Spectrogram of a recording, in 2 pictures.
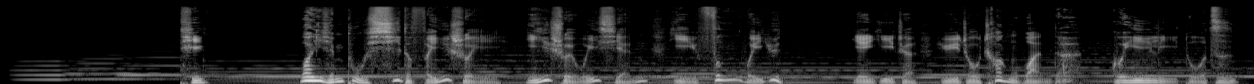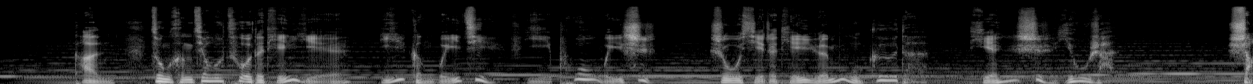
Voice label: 男, 宣传片; 马店

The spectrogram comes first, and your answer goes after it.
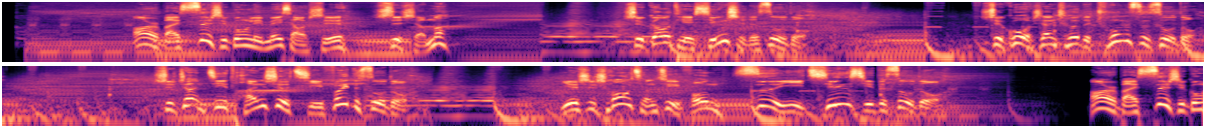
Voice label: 男 汽车广告 年轻激情; 欧尚Z6

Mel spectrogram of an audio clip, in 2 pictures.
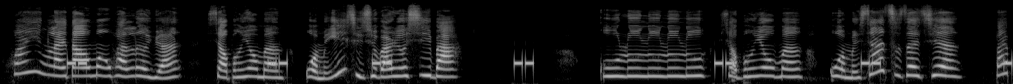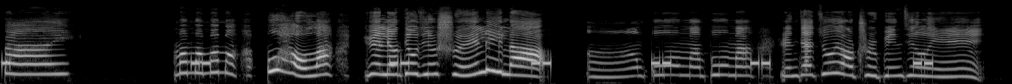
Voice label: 女 游戏 萝莉音; 梦幻乐园

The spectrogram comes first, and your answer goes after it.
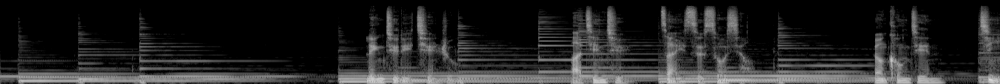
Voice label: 男 深情感人; 卡萨帝

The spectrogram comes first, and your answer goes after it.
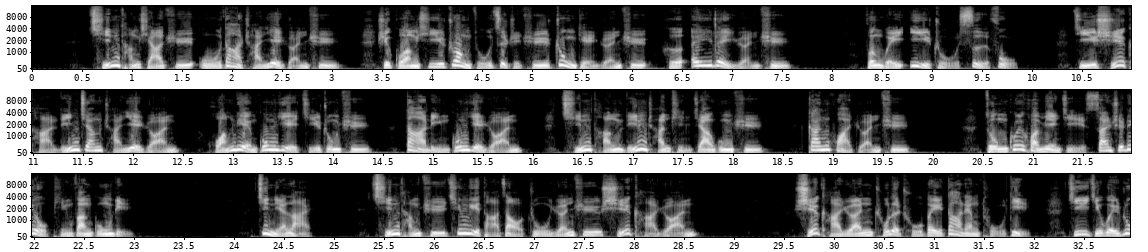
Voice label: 男 地产 覃塘园区标房

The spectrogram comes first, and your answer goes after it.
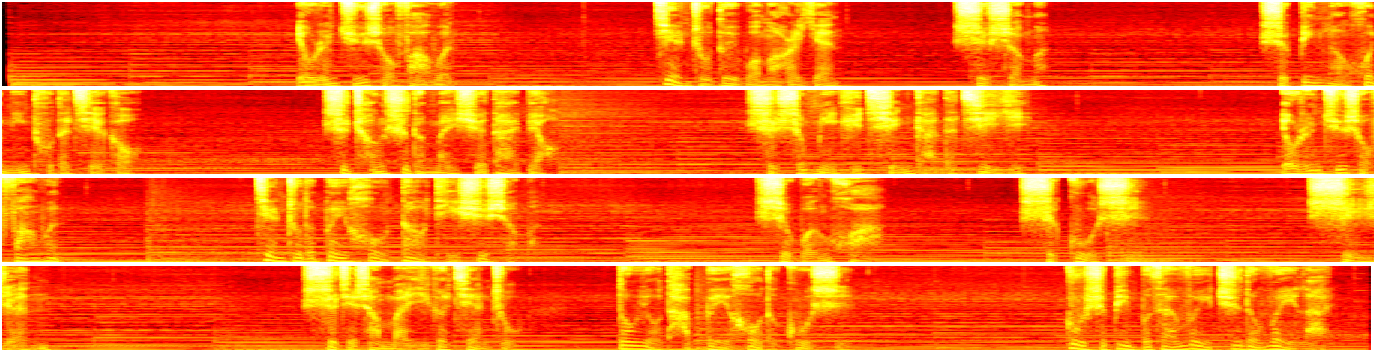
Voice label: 男 专题 地产 走心讲述; 阅世界; 建未来

